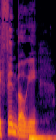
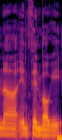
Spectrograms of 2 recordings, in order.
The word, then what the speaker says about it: Finnbogi: Now, I know when I say Finnbogi, I'm putting too much emphasis on the O in the second syllable, but I would say that the hard G that I'm using in Finnbogi is much closer to the Old Norse than the soft Y that you find in the modern Icelandic.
